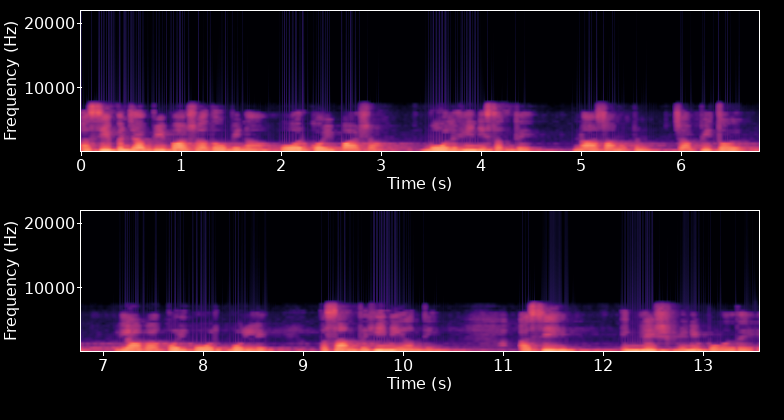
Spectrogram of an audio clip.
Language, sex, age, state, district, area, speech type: Punjabi, female, 18-30, Punjab, Patiala, urban, spontaneous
